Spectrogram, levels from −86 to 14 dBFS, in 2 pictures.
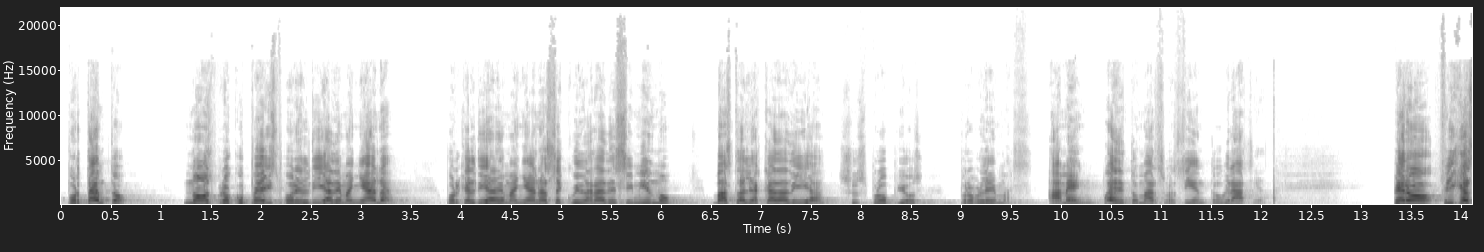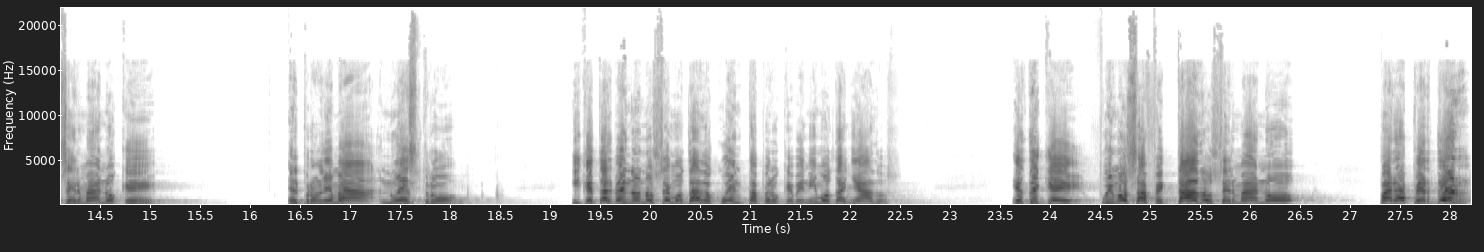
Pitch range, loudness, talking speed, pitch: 200-275 Hz, -23 LUFS, 130 wpm, 240 Hz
